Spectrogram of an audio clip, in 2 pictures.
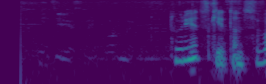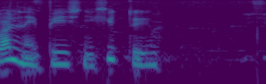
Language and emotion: Russian, sad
